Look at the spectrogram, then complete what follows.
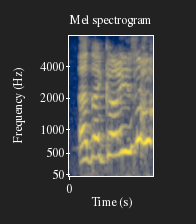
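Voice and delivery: bursts into loud laughter mid-sentence; can't finish for laughing. Real, not acted. Girl laughing at her game screen, loud and high.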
